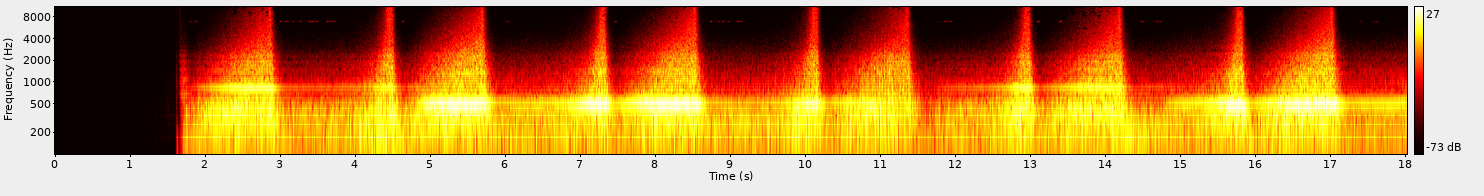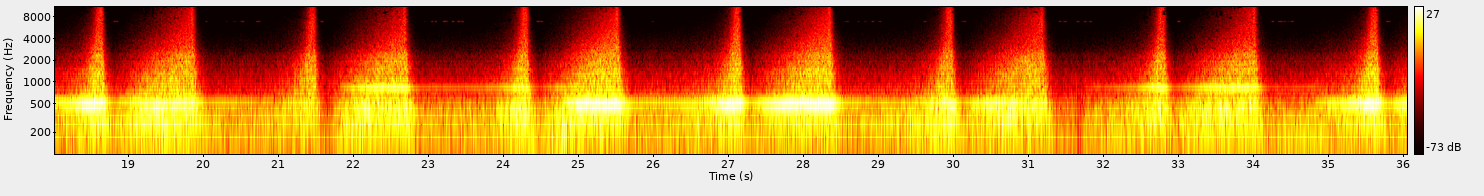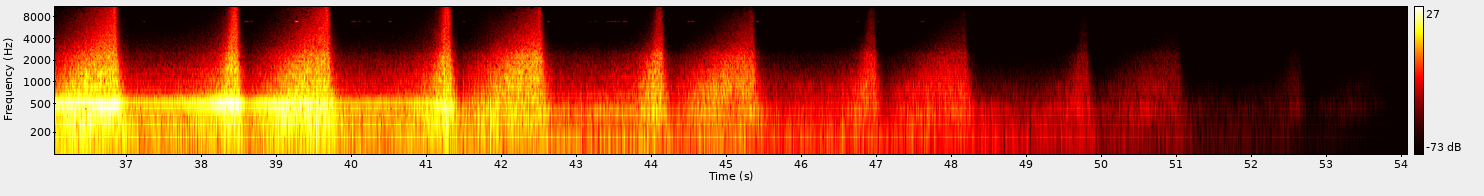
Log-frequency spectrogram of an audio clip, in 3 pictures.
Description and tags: Sci-Fi Interference
Sound of an unusual interference in spacetime. Made with Studio One and all kinds of effects.
Game, Effect, Engine, Interference, Movie, Deep, SciFi, Alien, Sfx, Ship, Space, Fx, Menu, Film, Drone, Foley, Universe, Spaceship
